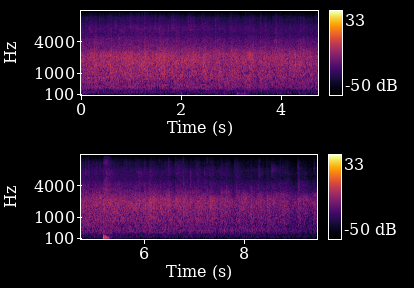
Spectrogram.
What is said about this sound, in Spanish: ¿Cuántos dicen amén? ¿Cuántos lo creen? Ahora sí, dele fuerte ese aplauso al Señor.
